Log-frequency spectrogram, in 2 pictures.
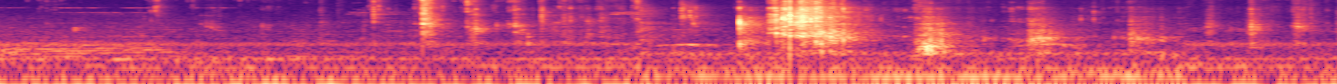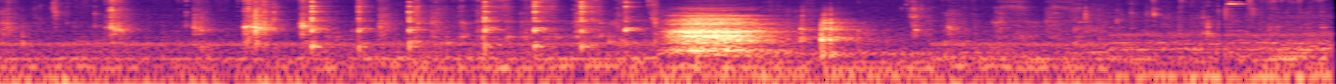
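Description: Crunchy bites into a crisp fried snack, followed by crunching chews: a run of quick sharp crunches with two louder crunchy bites, about four seconds in and about ten seconds in.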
